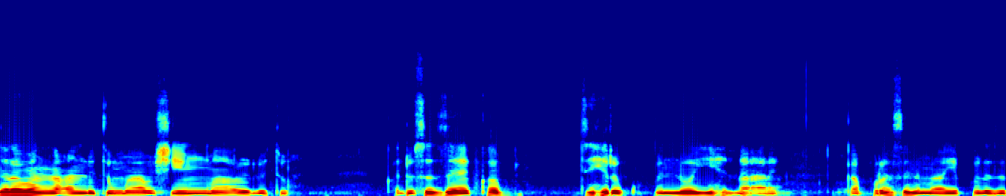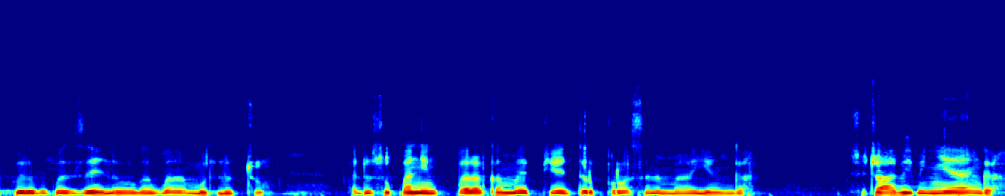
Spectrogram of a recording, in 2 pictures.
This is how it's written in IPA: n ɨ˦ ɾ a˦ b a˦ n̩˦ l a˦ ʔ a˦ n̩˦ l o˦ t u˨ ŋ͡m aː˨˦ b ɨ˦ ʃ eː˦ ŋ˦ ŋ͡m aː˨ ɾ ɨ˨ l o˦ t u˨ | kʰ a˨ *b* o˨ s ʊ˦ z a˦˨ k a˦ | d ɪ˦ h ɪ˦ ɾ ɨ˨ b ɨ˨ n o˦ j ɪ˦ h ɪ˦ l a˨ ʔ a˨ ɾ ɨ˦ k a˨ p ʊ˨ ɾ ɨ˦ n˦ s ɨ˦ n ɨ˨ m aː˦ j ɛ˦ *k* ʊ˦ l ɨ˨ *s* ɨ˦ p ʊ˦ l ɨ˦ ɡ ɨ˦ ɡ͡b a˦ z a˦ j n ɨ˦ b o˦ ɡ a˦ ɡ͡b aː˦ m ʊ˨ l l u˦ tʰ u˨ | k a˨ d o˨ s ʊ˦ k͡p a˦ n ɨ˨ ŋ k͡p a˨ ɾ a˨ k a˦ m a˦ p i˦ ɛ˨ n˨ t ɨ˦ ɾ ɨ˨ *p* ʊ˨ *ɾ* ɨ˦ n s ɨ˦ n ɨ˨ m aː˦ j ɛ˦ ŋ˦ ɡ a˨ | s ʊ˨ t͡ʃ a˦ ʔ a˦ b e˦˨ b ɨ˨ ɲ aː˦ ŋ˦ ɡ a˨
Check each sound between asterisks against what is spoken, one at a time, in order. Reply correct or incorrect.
incorrect, incorrect, incorrect, correct, correct

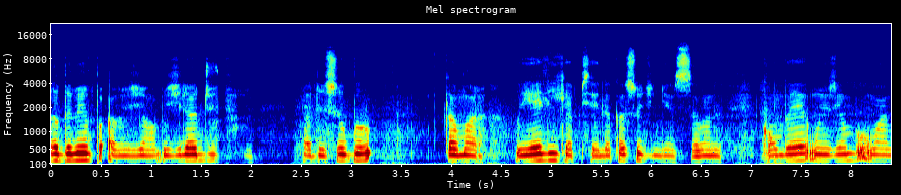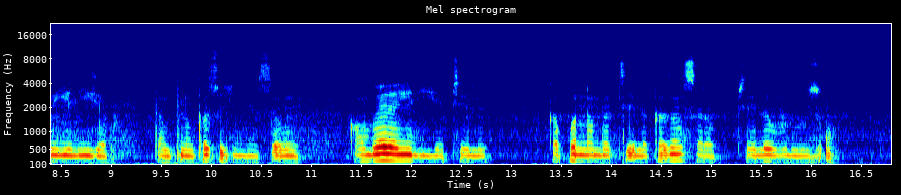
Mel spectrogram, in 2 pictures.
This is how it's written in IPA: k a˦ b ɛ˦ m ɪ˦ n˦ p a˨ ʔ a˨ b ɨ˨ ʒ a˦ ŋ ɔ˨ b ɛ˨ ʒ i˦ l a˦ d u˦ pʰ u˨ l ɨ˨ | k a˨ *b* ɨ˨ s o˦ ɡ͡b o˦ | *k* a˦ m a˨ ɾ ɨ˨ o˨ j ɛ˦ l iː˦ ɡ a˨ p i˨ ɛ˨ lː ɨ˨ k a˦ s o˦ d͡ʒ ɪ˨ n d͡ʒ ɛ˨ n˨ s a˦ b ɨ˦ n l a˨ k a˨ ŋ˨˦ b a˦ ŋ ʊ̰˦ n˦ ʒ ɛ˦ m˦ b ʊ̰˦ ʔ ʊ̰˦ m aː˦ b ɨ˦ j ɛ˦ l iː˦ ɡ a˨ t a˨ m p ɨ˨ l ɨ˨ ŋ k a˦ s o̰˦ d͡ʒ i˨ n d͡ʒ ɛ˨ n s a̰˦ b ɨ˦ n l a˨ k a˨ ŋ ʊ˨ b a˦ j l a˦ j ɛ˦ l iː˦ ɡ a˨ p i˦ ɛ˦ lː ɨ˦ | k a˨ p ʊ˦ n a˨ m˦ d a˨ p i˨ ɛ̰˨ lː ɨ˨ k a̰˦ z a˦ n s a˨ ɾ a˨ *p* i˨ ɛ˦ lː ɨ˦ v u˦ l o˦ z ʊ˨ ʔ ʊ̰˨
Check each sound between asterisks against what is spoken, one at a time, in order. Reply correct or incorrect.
incorrect, correct, correct

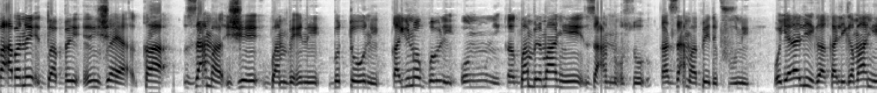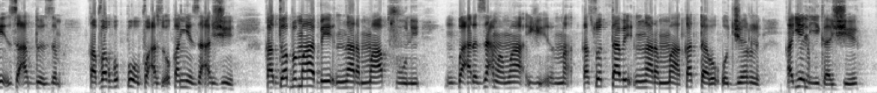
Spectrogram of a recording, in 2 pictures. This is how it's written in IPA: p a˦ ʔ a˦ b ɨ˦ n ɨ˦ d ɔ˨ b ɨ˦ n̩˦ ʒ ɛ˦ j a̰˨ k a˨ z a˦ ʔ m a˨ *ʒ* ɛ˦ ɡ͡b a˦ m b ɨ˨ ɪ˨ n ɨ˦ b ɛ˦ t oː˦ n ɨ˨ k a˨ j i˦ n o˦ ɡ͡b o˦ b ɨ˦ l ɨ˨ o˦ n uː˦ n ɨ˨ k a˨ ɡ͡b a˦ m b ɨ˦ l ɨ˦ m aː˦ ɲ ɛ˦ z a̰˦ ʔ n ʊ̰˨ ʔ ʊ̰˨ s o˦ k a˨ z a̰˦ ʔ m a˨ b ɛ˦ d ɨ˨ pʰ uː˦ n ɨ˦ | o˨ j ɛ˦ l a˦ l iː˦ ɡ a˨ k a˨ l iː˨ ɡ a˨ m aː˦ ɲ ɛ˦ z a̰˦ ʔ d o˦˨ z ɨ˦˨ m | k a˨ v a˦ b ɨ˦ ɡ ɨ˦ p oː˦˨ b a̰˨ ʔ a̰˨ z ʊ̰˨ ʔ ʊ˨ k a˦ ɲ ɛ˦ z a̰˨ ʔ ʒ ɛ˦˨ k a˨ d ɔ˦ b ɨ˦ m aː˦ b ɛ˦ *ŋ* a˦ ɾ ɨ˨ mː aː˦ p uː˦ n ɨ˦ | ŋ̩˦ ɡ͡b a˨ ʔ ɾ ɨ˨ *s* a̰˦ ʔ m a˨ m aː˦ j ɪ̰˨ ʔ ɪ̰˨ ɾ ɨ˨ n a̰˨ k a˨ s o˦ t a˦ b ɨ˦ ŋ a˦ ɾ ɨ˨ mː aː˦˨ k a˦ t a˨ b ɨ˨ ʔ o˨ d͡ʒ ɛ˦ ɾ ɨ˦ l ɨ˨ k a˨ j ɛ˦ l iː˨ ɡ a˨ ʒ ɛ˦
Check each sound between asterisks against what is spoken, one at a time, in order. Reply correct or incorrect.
correct, correct, incorrect

